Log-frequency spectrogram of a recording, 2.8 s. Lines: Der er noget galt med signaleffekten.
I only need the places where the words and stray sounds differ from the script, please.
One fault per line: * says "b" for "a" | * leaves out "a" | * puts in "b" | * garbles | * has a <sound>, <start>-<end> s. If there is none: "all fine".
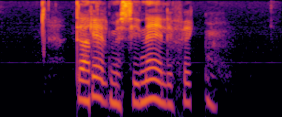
* leaves out "noget"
